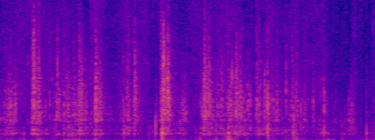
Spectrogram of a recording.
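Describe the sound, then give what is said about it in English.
Papers being shuffled: a quick run of dry, crinkly rustles and soft flicks, steady and fairly loud for about two seconds, with no voices. “You'll just have to find out on the other side of this paper shuffle, because it's time for the big discussion.”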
